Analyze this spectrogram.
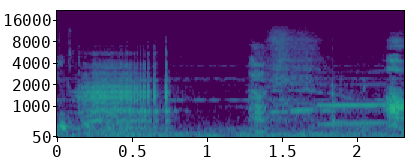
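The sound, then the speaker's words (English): Door creaking open: a few drawn-out, strained creaks with pauses between them, moderately quiet and heard alone. “The door creaks.”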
